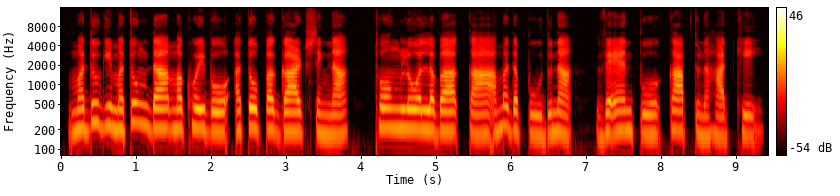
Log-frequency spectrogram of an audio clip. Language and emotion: Manipuri, neutral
